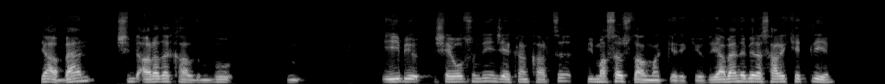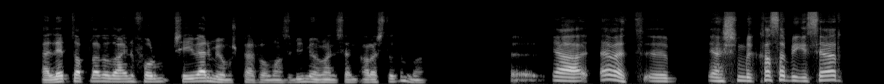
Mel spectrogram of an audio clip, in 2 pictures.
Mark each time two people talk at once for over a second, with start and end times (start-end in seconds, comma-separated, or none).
none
